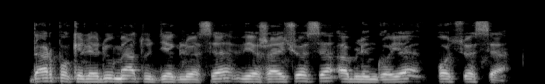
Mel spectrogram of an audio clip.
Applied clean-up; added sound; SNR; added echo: none; none; none; none.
